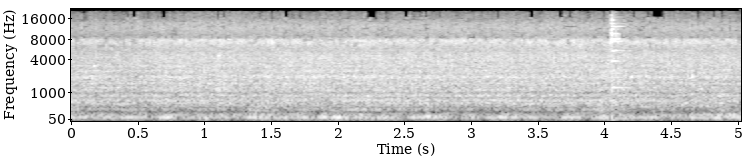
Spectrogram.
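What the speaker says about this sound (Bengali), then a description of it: "এখন এটাকে আমি কষিয়ে নেব" Kashmiri chili powder and turmeric frying in oil with tomato for a rohu fish curry, a steady soft sizzle and hiss throughout with one brief clink near the end.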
